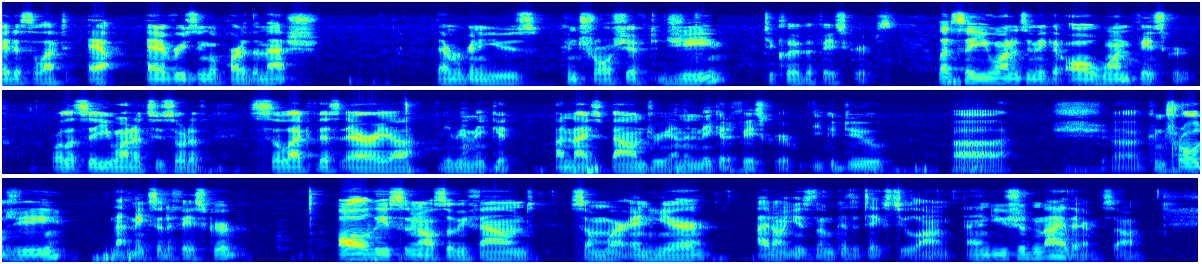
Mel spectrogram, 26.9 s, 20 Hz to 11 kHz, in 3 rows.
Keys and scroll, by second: 4.9 ctrl+shift+g, 9.2 s, 11.8-12.8 typing, 17.8 ctrl+g, 26.4 Escape.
